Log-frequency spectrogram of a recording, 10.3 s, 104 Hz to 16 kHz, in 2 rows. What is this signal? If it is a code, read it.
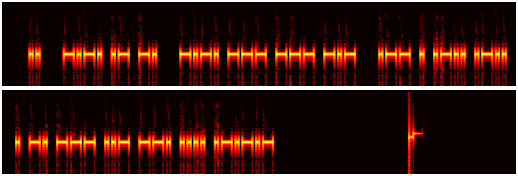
Morse code, heard as a keyed tone, about 36 wpm, 700 Hz. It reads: I CAN COOK WELL ENOUGH.
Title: Sentences from Top 1000 Words - Review Part 4 - 35wpm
